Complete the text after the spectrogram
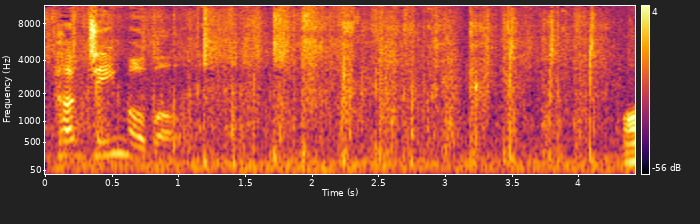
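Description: Footsteps thud quickly on sandy ground.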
